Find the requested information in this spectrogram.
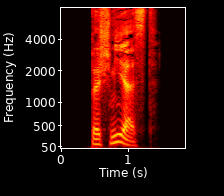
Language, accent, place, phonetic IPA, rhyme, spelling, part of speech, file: German, Germany, Berlin, [bəˈʃmiːɐ̯st], -iːɐ̯st, beschmierst, verb, De-beschmierst.ogg
- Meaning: second-person singular present of beschmieren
